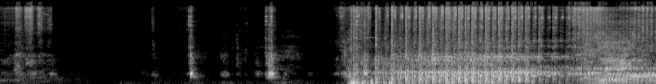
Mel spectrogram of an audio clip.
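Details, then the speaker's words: Transfer pump with Briggs & Stratton 6.5 HP engine, after fuel line work, before carburetor removal: a few failed pulls, then catches and runs fairly steady but slightly lumpy, only on choke; suspected faulty bottom jet in carburetor, not confirmed. "See, there's something wrong with that bottom, that jet on the bottom. It only runs on choke."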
